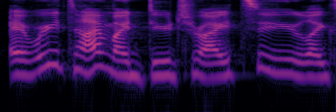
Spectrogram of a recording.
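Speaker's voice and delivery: normal talking voice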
